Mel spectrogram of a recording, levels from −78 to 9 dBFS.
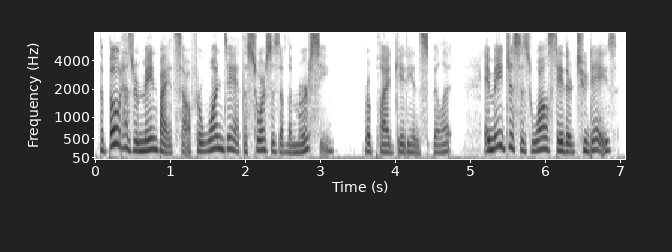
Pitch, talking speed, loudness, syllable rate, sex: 215 Hz, 230 wpm, -18 LUFS, 6.2 syllables/s, female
